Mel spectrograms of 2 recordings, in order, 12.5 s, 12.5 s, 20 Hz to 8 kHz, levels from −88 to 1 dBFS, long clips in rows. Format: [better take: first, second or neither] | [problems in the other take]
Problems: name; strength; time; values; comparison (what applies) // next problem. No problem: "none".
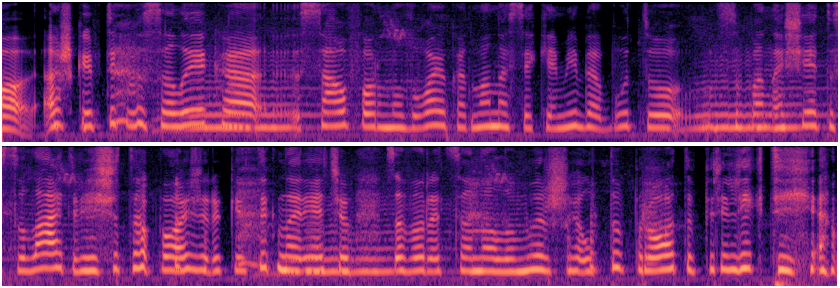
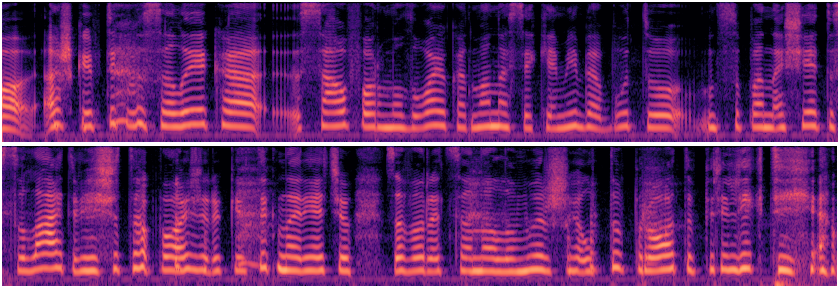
second | background sound (Insect); 10 dB below the speech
